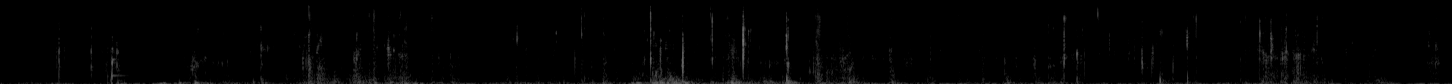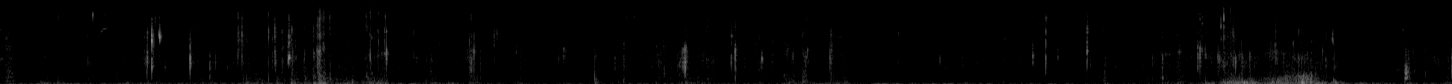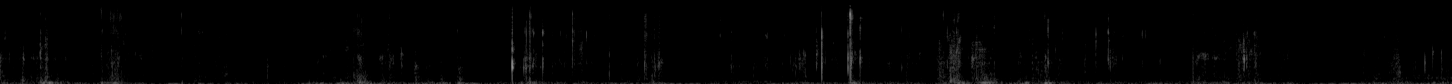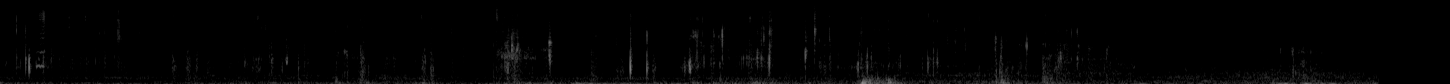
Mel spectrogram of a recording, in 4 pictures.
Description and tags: Slime Squish
The sound of fidgeting with wet a wet, slimed substance.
